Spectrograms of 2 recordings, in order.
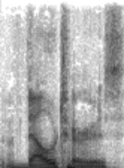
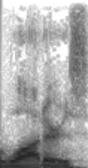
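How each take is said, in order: First: The first vowel sounds like in 'out'. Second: The first vowel sounds like in 'water'. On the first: This is how the name is said in its home country. The speaker calls it right. "her name was actually pronounced Ann Wouters" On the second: This is how the name is said in the US. The speaker calls it wrong. "everyone in the U S automatically called her Waters"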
